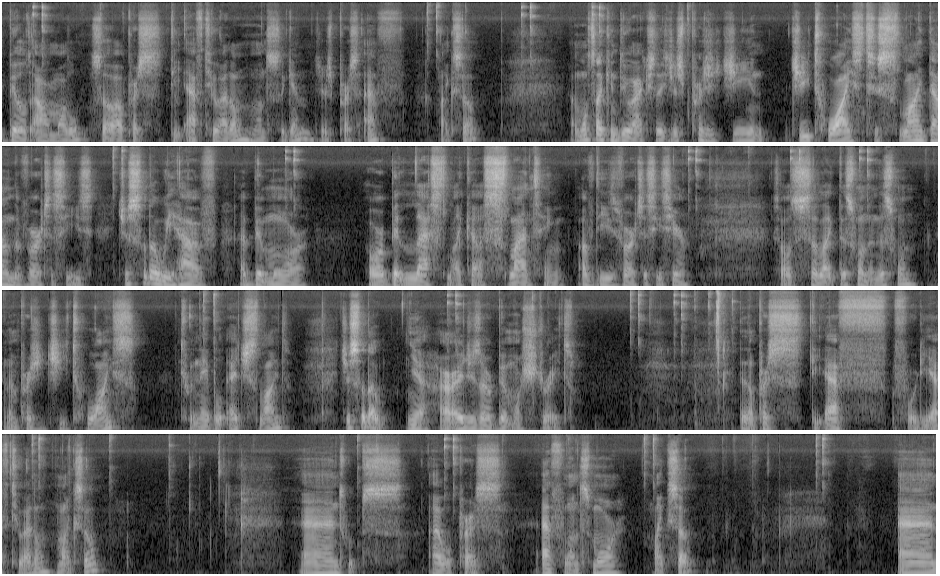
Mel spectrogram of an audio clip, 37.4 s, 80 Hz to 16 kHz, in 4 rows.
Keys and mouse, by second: 0.4 click, 1.3 f, 5.3 click, 6.1-8.1 middle drag, 6.7 g, 12.3 click, 16.3-17.4 drag, 18.0 shift+middle click, 18.7 g, 21.7-23.2 middle drag, 23.3-25.5 middle drag, 24.0 g, 25.5 shift+click, 26.1-29.1 drag, 26.5 f, 28.9 `, 30.0 Escape, 30.5 Escape, 31.1 Escape, 31.7 click, 31.9 `, 33.4 f, 34.8-37.4 drag, 35.4 g.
